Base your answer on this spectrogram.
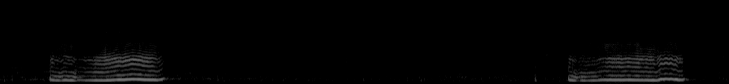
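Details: A Chihuahua napping while being held, snoring: two drawn-out, droning, harmonic snores of about a second each, some five seconds apart, with a faintly wavering pitch and quiet indoor stillness in between.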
